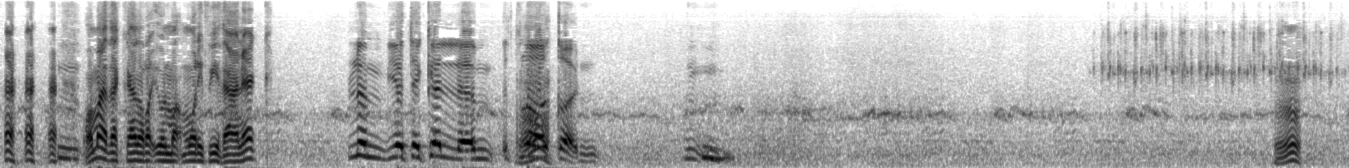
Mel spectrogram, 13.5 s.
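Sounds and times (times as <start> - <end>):
speech: 0.0 - 2.7, 3.5 - 6.1, 6.8 - 7.4, 12.7 - 13.2
teeth chattering: 10.9 - 13.4
brief vocal sounds: 12.7 - 13.2.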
